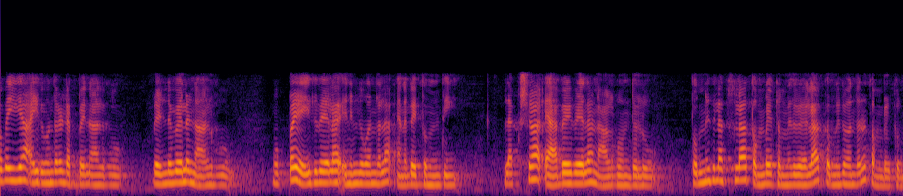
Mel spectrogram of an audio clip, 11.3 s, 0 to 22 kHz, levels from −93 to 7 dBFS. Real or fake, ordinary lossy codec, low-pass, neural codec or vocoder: fake; AAC, 48 kbps; 5.4 kHz; codec, 44.1 kHz, 3.4 kbps, Pupu-Codec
